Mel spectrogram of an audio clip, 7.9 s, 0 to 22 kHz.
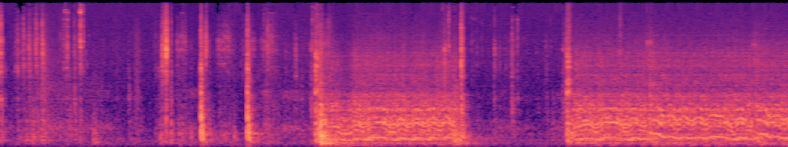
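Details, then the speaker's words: Old carbureted vehicle cold-started outdoors after a -2° night, choke shut, in neutral, gas poured into the carburetor: sluggish cranking, catches, dies and refires; fuel not picking up from the tank, broken vacuum hose found. "I'm out of fuel. Okay, before we kill it, let me get a little more gas."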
